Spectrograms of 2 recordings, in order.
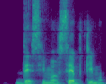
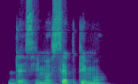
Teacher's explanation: unimos los dos elementos y recorrimos la tonicidad O más bien le quitamos la tonicidad a décimo y solo la está conservando séptimo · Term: sílaba tónica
